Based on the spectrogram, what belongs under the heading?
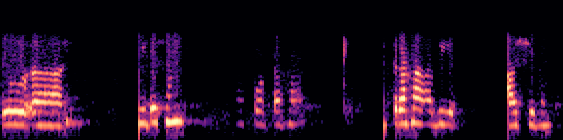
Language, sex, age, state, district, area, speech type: Sanskrit, female, 18-30, Kerala, Thrissur, rural, conversation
